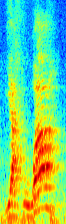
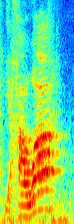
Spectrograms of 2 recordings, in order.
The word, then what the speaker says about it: Yahweh: all caps that means the word there was Yahweh yah hey la hey or some pronounce it yahuwah or yahwah or anyway or however you want to pronounce it but is yad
